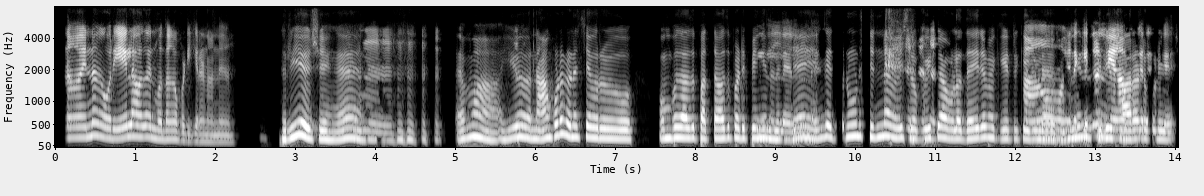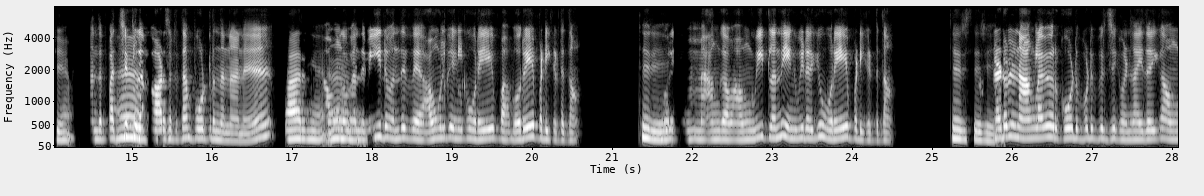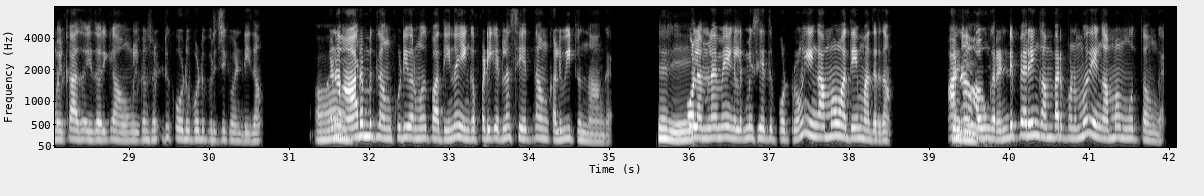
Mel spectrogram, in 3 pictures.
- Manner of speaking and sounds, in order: surprised: "பெரிய விஷயங்க"; laugh; laugh; in English: "கம்பேர்"
- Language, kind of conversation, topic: Tamil, podcast, உங்களுக்கு தைரியம் கொடுத்த ஒரு அனுபவத்தைப் பற்றி சொல்ல முடியுமா?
